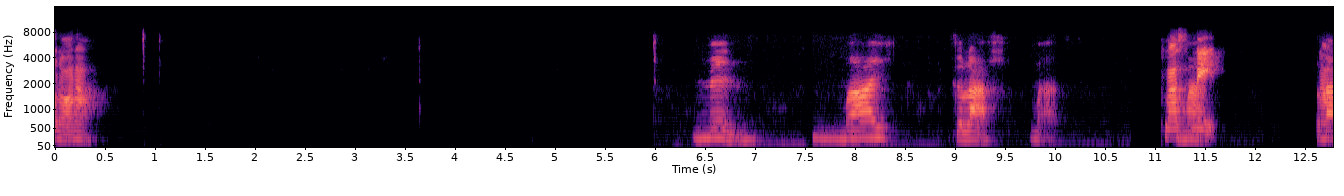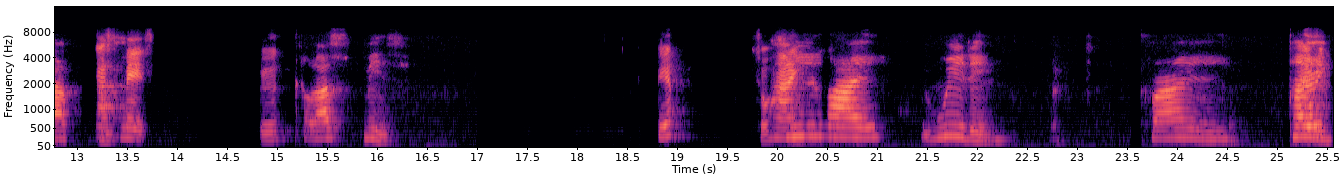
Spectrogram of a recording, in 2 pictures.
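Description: A woman speaks slowly and clearly over an online call, pausing between phrases.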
